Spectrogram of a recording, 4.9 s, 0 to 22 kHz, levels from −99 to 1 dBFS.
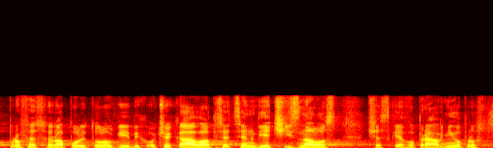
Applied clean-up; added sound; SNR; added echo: none; none; none; none.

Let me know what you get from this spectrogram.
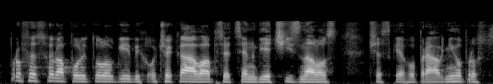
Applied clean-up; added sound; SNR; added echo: neural mask model DeepFilterNet 3.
